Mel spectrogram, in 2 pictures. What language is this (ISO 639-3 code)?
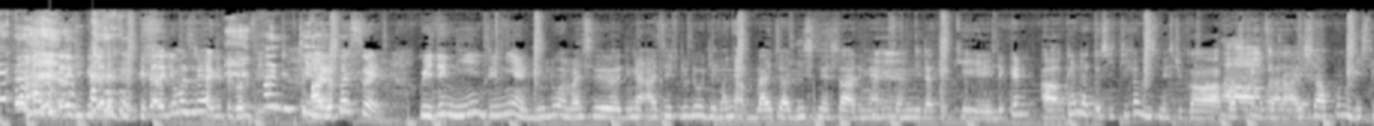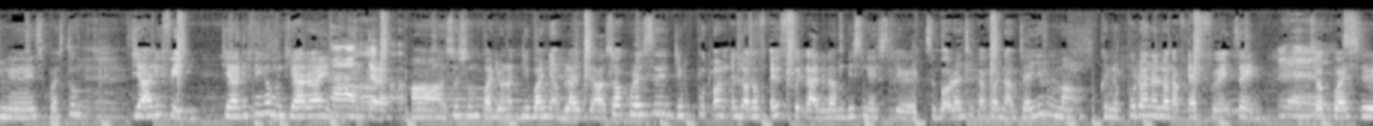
msa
